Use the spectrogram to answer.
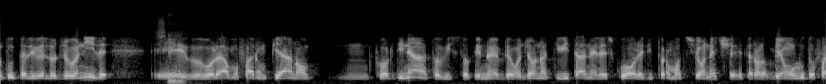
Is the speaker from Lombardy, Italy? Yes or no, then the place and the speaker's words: no; Rome, Lazio, Italy; io sono romano, quindi tradizioni diciamo per metà abruzzese.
